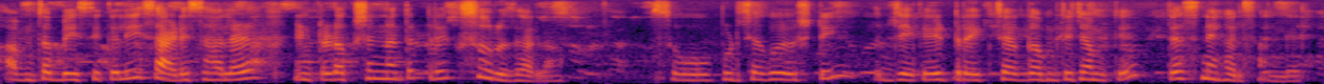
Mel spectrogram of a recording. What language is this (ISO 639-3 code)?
mar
